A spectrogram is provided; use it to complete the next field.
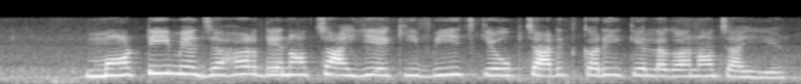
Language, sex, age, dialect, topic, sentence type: Maithili, female, 18-24, Angika, agriculture, question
